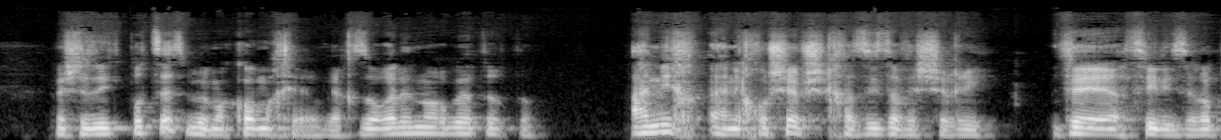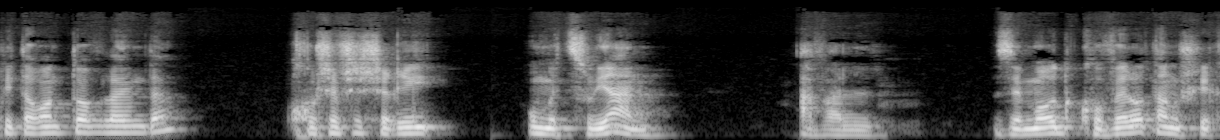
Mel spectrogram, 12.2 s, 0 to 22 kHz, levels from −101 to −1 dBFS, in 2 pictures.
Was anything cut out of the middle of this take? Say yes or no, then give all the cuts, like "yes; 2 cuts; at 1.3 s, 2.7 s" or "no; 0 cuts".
no; 0 cuts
